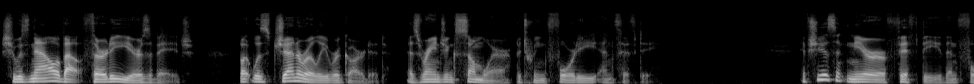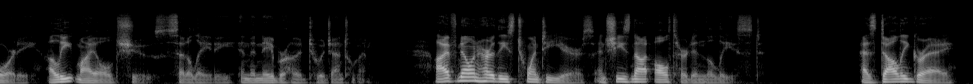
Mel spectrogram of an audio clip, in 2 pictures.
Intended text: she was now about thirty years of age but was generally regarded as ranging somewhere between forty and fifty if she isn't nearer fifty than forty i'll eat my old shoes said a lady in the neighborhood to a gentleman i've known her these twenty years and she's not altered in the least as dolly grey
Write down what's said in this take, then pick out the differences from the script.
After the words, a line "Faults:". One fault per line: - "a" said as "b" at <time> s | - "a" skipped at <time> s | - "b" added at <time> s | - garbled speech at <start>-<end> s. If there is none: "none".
she was now about thirty years of age but was generally regarded as ranging somewhere between forty and fifty if she isn't nearer fifty than forty i'll eat my old shoes said a lady in the neighborhood to a gentleman i've known her these twenty years and she's not altered in the least as dolly grey
Faults:
none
